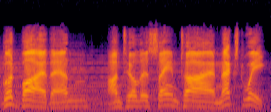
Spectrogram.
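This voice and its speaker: A man as a formal radio announcer reading credits and promotions in a crisp, measured way. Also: on the high side, bright, forceful tone, soft background music. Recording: muffled old radio broadcast.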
